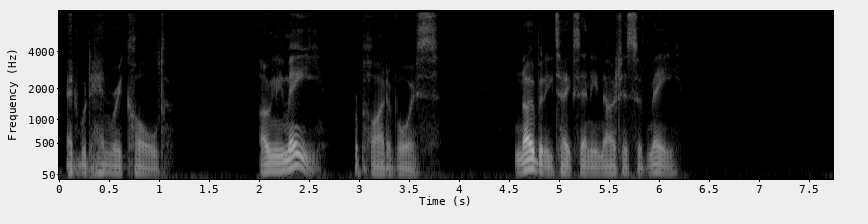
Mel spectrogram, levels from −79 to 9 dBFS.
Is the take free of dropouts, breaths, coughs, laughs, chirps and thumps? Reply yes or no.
yes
